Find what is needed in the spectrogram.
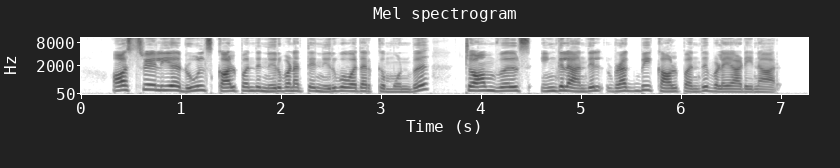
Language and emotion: Tamil, neutral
